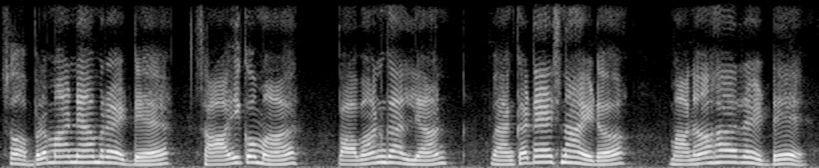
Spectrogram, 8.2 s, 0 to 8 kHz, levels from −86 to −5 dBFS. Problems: none marked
